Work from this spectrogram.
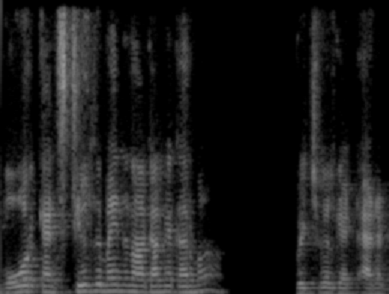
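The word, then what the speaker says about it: आगामी: Aghamya karma, there are two long vowels there, right?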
